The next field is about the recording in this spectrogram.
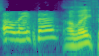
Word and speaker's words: Olathe: Calling from Olathe. Am I pronouncing that right, in Kansas? – Olathe, yeah.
